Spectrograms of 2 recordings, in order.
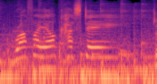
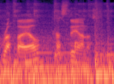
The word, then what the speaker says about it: Rafael Castellanos: Oh, it's Rafael Castellanos. – Just remember, it's the longest name on the ballot, Rafael Castellanos.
